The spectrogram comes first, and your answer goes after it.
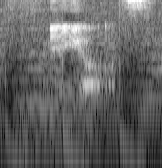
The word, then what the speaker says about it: naos: it was chaos and there was a word that rhymes with chaos and it's naos now a naos which is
